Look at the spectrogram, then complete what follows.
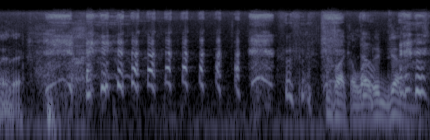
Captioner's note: laughing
